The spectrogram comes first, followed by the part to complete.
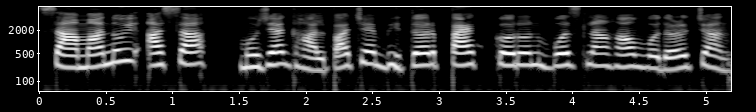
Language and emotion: Goan Konkani, neutral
